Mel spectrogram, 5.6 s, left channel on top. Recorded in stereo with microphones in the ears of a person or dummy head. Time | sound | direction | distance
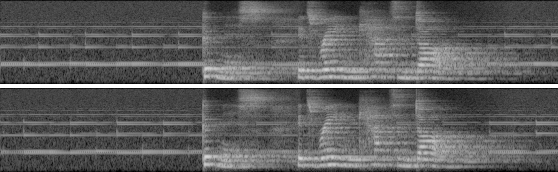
2.0 | a woman speaking | 25° right (ahead or behind) | 0.9 m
